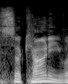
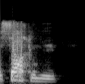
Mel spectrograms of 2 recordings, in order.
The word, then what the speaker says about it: Saucony: I call it Saucony, but some people call it Saucony. – Oh, Saucony. Okay. In Australia, we say Saucony, so I don't know how you pronounce it over there, because Adidas is called Adidas over here in Australia, so it's a bit strange, isn't it? – Yeah.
